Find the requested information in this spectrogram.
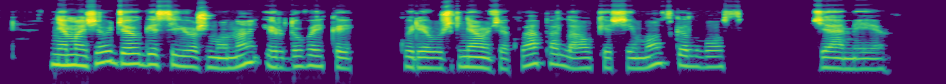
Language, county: Lithuanian, Kaunas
